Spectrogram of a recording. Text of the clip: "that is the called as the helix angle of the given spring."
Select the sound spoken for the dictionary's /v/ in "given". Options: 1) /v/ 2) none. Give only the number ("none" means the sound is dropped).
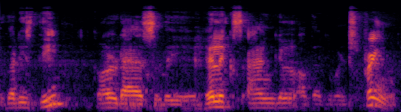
2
